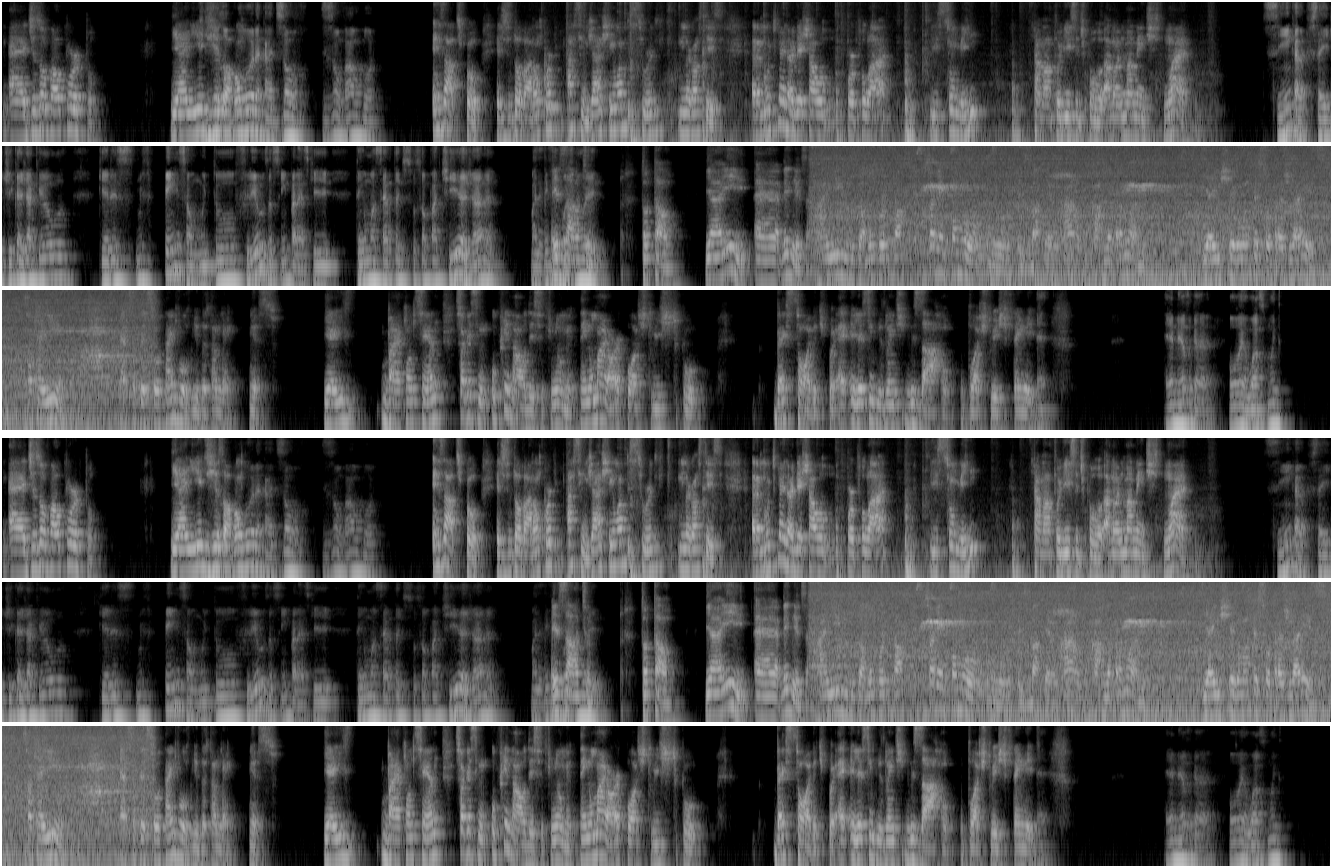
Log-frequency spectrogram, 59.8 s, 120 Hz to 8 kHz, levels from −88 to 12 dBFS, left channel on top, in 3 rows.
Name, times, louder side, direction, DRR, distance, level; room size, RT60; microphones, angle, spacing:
voice 1, 0.0-1.4 2.5-3.6 6.4-13.3 13.9-14.6 15.4-17.8 28.2-28.8 29.5-30.0 30.5-37.1 37.9-39.8 40.2-40.8 41.6-43.3 43.6-44.0 44.7-45.1 45.6-50.3 51.4-54.1 54.4-55.4 55.6-55.9, right 2 dB, 45° right, 1.0 m, -27 dB
voice 2, 3.0-5.7 18.9-21.0 21.4-25.0 25.2-27.5 27.9-29.0 55.4-55.6 57.3-59.0, left 3 dB, 65° left, 0.6 m, -29 dB
sound 1, 7.7-18.3, equal, 15° left, 2.6 m, -37 dB
sound 2, 32.0-42.2, right 4 dB, 90° right, 1.4 m, -29 dB
sound 3, 34.6-41.0, left 1 dB, ahead, 1.1 m, -38 dB
7.4 x 5.7 x 3.0 m
head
